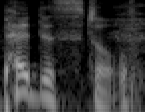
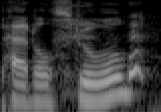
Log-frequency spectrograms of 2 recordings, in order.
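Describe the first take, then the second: First: The word ends with the sound 'stal'. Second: The word ends with the sound 'stool'. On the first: The speaker calls it right. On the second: The speaker calls it wrong.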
